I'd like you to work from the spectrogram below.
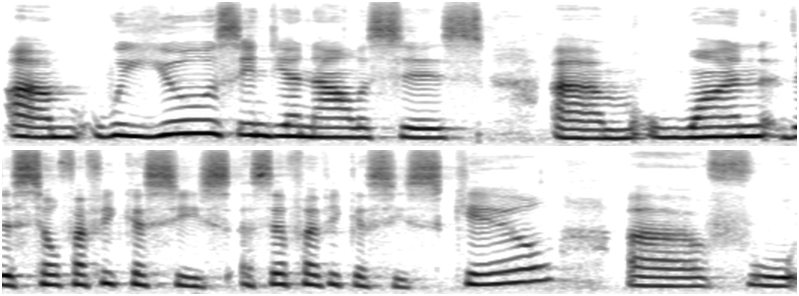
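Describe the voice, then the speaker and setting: A woman's voice with ordinary pitch variation comes through in a very clean recording with a silent background. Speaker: public health professor. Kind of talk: conference presentation. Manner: hesitant, many fillers.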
